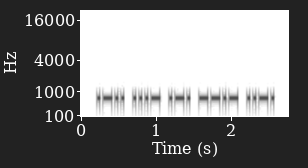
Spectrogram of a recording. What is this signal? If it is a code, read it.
Morse code, heard as a keyed tone, about 30 wpm, 700 Hz. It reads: LVRQF
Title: Code Groups - 5 Letters - 30wpm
